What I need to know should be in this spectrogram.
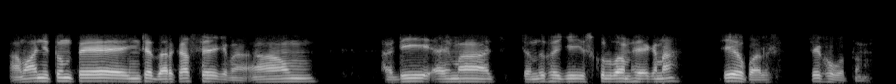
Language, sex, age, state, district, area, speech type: Santali, male, 18-30, West Bengal, Uttar Dinajpur, rural, conversation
